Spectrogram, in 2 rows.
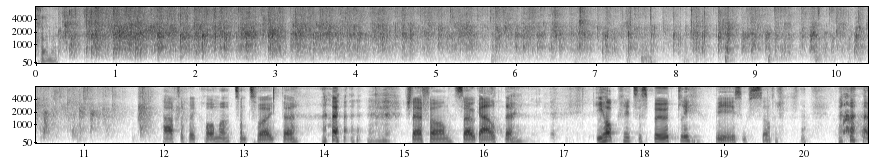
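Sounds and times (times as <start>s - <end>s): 
speech: 0.0s - 0.6s, 12.0s - 16.6s, 17.4s - 20.7s
audience applause: 0.0s - 12.0s
laughter: 14.0s - 14.8s, 19.7s - 20.7s.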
